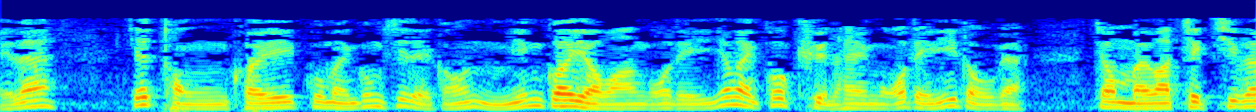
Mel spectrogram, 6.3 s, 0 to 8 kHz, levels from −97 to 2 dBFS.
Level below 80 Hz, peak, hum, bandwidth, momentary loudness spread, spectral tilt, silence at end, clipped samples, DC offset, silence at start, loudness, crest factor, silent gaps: -60 dBFS; -8 dBFS; none; 5 kHz; 9 LU; -11 dB/octave; 0 s; under 0.1%; under 0.1%; 0 s; -29 LUFS; 20 dB; none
